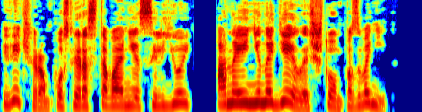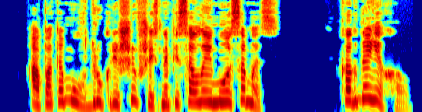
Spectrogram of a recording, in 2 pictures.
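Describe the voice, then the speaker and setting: Expressive woman audiobook narrator. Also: high voice, fast, no room sound, clean studio sound. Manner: expressive, emotional reading.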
